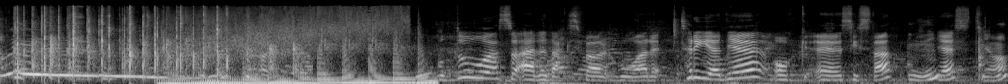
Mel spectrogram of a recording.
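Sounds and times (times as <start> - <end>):
applause for a guest: 0.0 - 4.0
speech: 5.0 - 10.0.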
